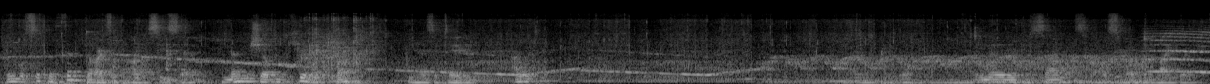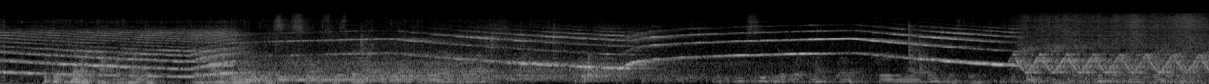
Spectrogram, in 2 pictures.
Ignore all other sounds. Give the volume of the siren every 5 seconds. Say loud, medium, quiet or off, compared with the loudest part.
medium, medium, loud, loud, loud.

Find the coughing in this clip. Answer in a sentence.
The coughing can't be heard in this clip.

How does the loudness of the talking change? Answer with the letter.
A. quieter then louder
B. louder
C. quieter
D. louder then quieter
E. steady
C.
